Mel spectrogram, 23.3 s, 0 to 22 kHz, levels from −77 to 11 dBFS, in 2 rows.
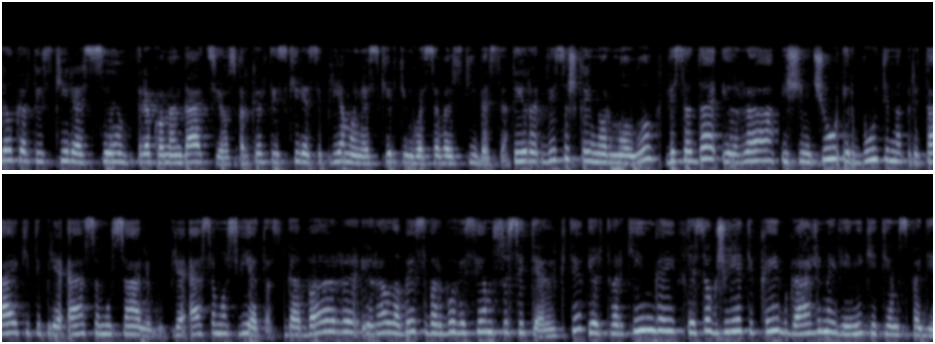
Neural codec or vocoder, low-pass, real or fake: none; 10.8 kHz; real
